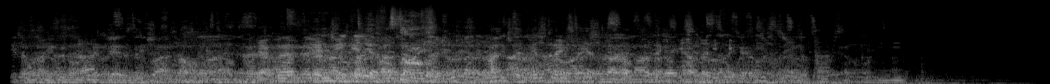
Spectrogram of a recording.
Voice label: talk german neutral short

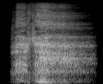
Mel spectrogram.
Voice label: male whisper spell

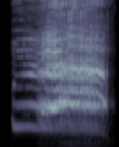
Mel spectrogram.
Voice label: dwarf disgusted

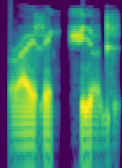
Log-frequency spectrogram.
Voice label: old computer voice

